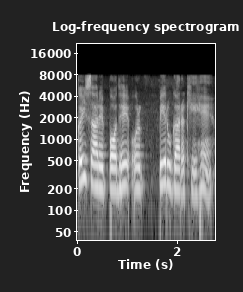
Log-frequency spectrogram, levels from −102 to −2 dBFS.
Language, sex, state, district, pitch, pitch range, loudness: Hindi, female, Arunachal Pradesh, Papum Pare, 205 Hz, 195-225 Hz, -17 LUFS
